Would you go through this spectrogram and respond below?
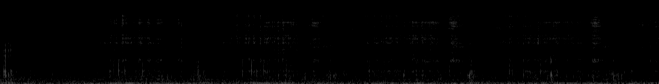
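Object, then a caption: Compacted baking soda lump. A solid lump of compacted baking soda held in the hand is repeatedly shaved with a green knife blade. Each stroke gives a quiet, bright rasping, filing sound over a low rumble.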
